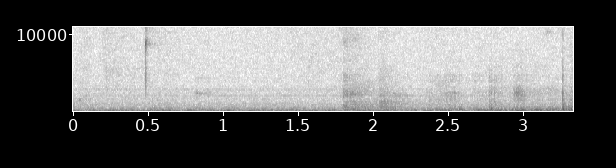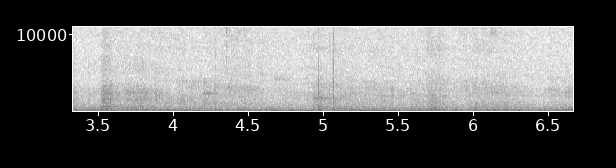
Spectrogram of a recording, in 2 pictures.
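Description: Short painted fingernails on both hands tap and scratch across a flat, solid wood-look laminate tabletop. Light, crisp clicks and soft scraping strokes sit over a steady low hum.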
